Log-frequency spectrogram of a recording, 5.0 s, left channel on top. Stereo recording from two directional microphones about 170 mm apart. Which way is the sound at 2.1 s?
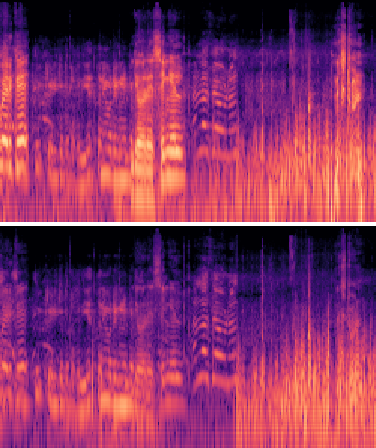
65° left (ahead or behind).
